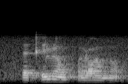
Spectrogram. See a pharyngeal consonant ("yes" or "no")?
yes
